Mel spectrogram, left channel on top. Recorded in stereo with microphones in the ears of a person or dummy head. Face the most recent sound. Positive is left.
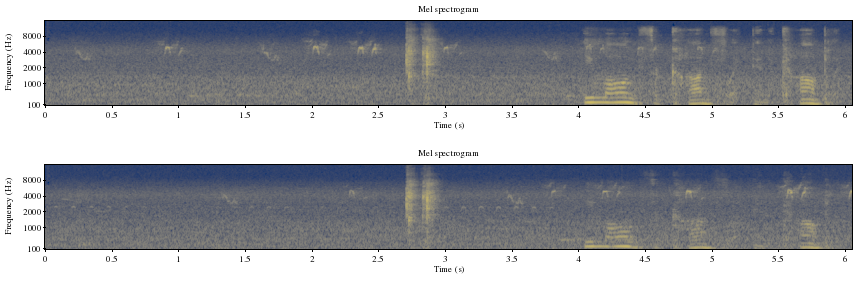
turn(degrees=60)  # may be behind; listen again after turning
